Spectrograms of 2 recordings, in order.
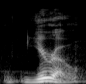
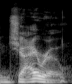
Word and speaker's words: gyro: people can't even spell they're pronounced euro they say gyro gyro exactly that is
